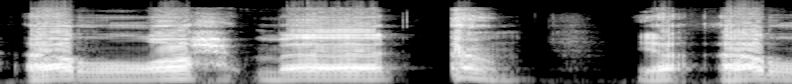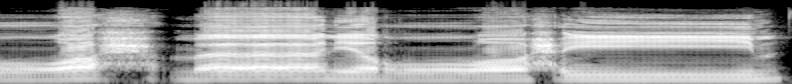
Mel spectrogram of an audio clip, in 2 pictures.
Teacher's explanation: Ma ada mad thabi'i yaitu fathah bertemu alif panjangnya dua harakat.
